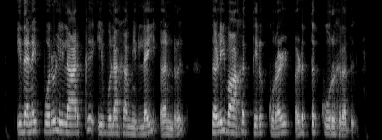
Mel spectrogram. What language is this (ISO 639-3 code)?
tam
